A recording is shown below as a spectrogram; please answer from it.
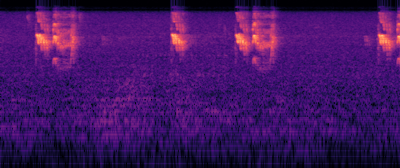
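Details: Great kiskadee (Pitangus sulphuratus) calling to its companions, giving strident, raspy bursts, some doubled, at irregular intervals of one to two seconds against a constant low hiss.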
